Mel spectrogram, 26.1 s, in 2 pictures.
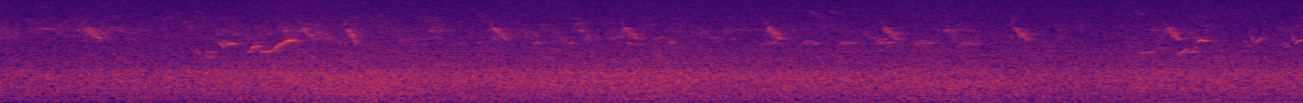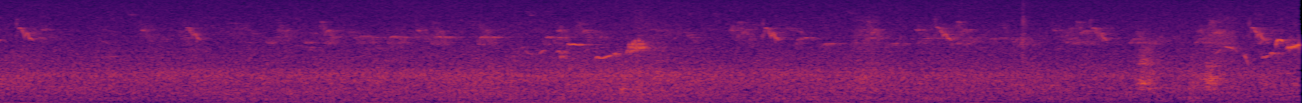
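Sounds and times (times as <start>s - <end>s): outdoor background hiss: 0.0s - 26.0s
birds chirping: 2.0s - 26.0s.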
